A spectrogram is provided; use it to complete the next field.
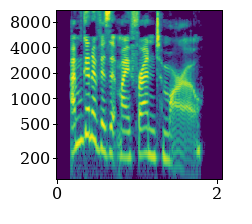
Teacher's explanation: That I am going to turns into I'm gonna, and sometimes they drop the subject completely.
